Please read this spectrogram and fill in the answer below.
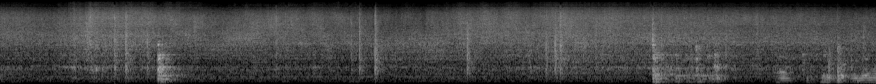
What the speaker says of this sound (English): I'm going to turn the beef over.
